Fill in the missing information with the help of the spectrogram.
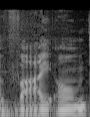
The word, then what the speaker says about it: Viome: is called a Viome test. It's spelled V-I-O-M-E.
